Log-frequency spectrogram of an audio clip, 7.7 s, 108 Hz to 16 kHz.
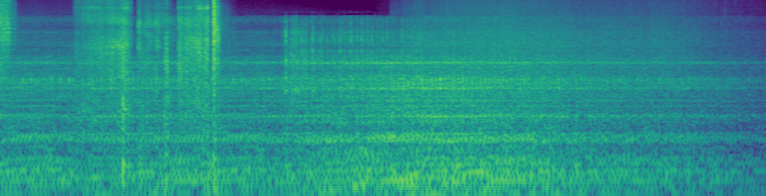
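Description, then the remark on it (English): The 220-horsepower outboard engine of an 18-foot speedboat drones steadily, a continuous mid-pitched rumble with a few brief scraping bursts early on, swelling slightly in the middle before easing off. “one of them an 18-foot speedboat with a 220-horse outboard motor.”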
